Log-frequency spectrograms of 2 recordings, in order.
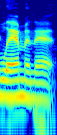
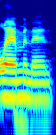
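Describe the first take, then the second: First: The word ends without a final n sound. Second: The word ends with a final n sound. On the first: This is how the speaker habitually says it. "I definitely pronounce that one without the end at the end. Like I'll say" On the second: This is how the word is properly said.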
